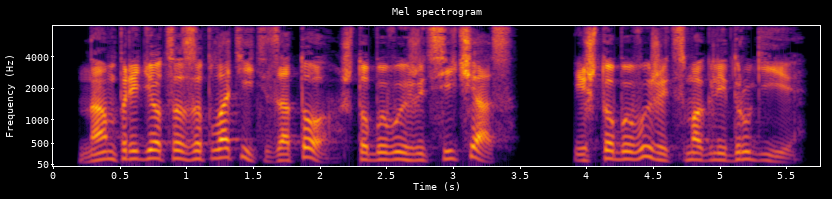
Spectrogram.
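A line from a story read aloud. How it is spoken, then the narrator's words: Plain. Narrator (Russian): сказал я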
